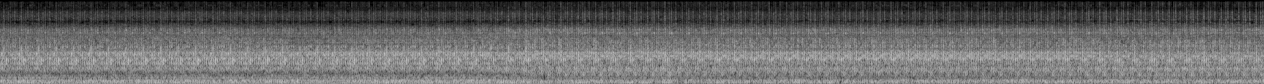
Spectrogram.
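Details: 2007 Ford F250 4WD, 6.0 diesel, 147,000 miles, idling: steady diesel clatter at even idle, no misses, knocks or huffing; no blow-by, no coolant system pressure from EGR or oil cooler; healthy, normal idle.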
